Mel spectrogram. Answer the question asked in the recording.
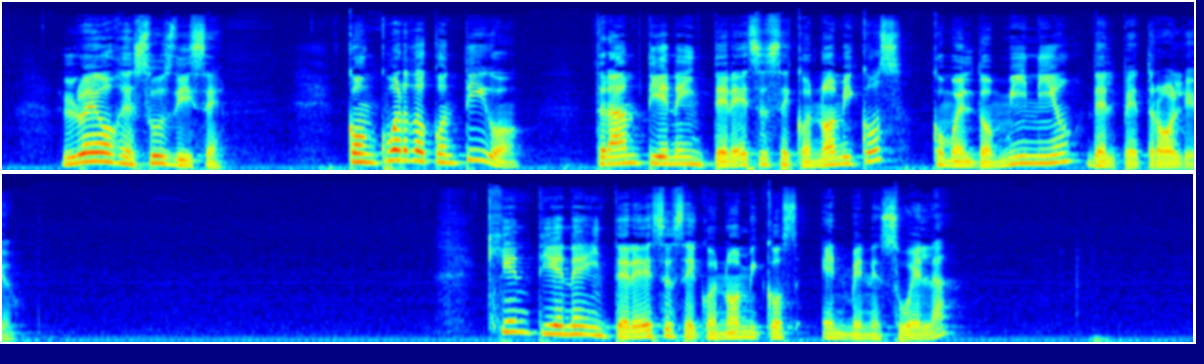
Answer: Donald Trump.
